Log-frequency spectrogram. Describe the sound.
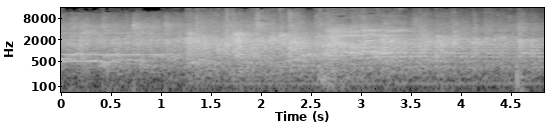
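Audience applause welcoming a speaker: dense, steady clapping that swells slightly midway and continues throughout.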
